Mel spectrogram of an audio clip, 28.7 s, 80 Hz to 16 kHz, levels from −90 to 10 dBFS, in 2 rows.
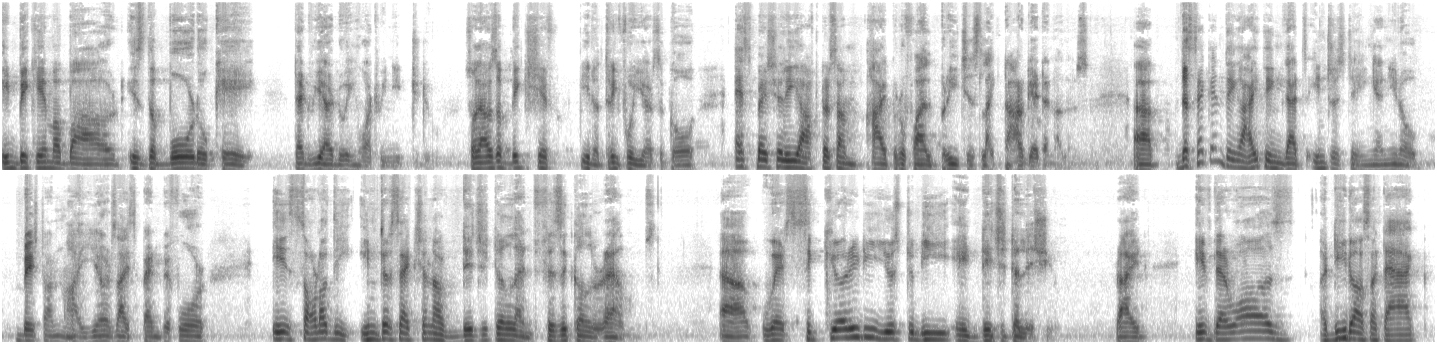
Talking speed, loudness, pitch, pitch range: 170 wpm, -22 LUFS, 120 Hz, 105-145 Hz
